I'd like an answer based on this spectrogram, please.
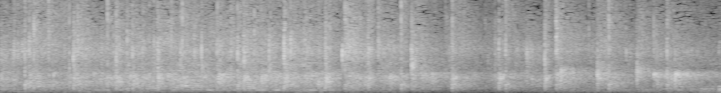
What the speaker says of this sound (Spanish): pido pues para Claudio un caluroso aplauso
